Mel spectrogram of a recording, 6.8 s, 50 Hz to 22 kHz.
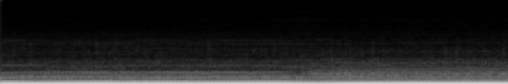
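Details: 2015 Subaru STI, stage 2 tune with intake, ported exhaust manifold, catless downpipe, 38mm EWG: faint regular rattle about once a second under deep idle, began after an oil change, ~2k miles since; Rotella T6 5w40; source unclear.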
